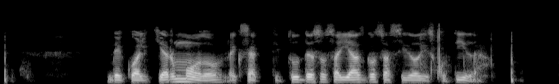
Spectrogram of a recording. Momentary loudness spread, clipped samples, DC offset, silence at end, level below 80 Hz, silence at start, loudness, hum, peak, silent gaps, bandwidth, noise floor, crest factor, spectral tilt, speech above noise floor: 17 LU; under 0.1%; under 0.1%; 0.45 s; -58 dBFS; 0.05 s; -19 LUFS; none; -2 dBFS; none; 7.2 kHz; -64 dBFS; 18 dB; -7 dB/octave; 45 dB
